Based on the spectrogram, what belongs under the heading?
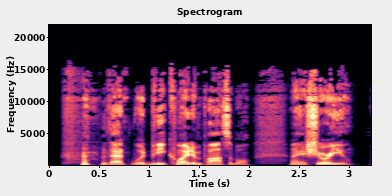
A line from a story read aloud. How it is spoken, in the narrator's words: I chuckled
